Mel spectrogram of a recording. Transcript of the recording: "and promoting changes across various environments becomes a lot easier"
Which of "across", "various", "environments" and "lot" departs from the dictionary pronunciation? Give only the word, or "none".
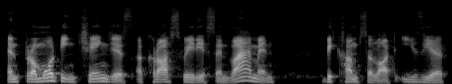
environments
